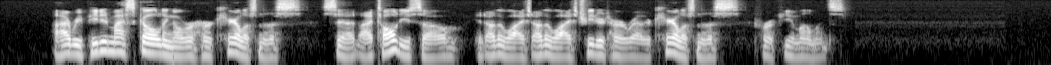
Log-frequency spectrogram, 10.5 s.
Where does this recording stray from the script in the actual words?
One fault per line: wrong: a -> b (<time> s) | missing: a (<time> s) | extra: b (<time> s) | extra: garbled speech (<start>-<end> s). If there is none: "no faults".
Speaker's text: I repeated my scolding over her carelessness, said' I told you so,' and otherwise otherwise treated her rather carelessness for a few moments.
no faults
